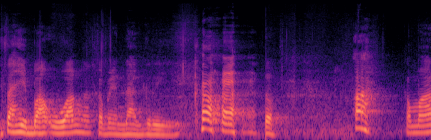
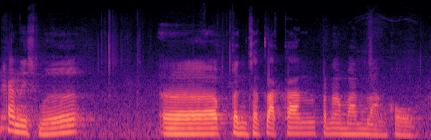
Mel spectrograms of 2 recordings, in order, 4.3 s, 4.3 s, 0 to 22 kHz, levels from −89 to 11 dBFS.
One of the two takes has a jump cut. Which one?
first; 1 cut; at 2.6 s

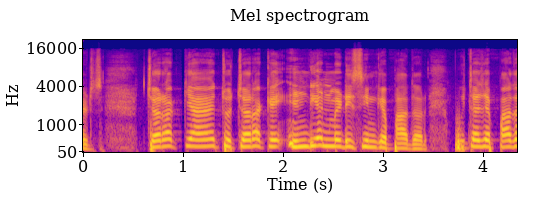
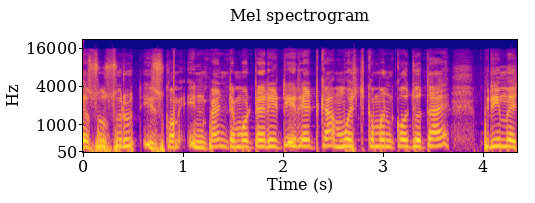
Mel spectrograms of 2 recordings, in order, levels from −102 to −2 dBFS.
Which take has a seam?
second; 1 cut; at 1.0 s

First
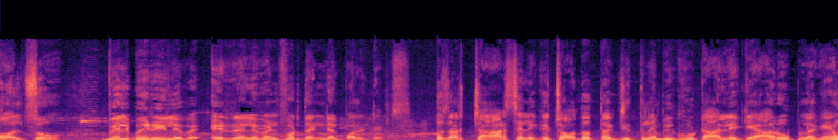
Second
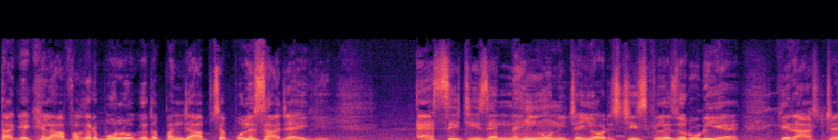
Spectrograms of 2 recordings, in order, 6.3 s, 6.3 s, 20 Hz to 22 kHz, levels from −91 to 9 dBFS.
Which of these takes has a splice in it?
first; 1 cut; at 3.3 s

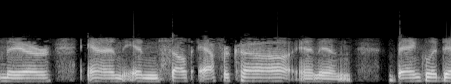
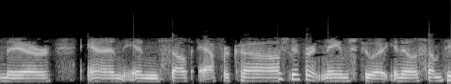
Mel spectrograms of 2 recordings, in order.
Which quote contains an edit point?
first; 1 cut; at 2.8 s

